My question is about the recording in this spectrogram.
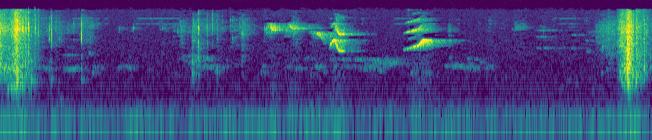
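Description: A bird calling in a few short, high notes, some sliding downward, in the middle of a quiet stretch. A brief rustle of leaves at the very start.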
